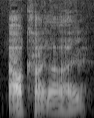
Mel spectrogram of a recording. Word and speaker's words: alkynide: to make an alkyl alkynide make that pronounce the y they're alkynide alkynide anion where the carbon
